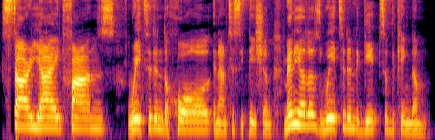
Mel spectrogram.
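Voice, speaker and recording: A man reading and retelling a fable as its author, with dramatic pauses and emphatic delivery. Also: fairly high pitch, sharp tone. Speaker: author reading his own book.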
